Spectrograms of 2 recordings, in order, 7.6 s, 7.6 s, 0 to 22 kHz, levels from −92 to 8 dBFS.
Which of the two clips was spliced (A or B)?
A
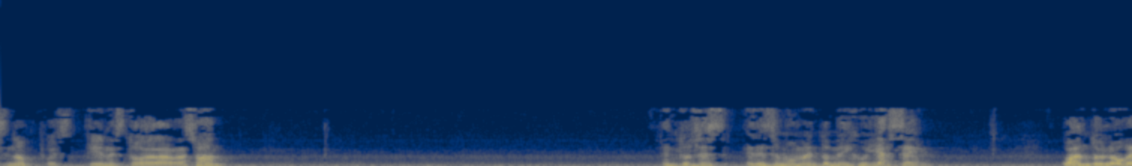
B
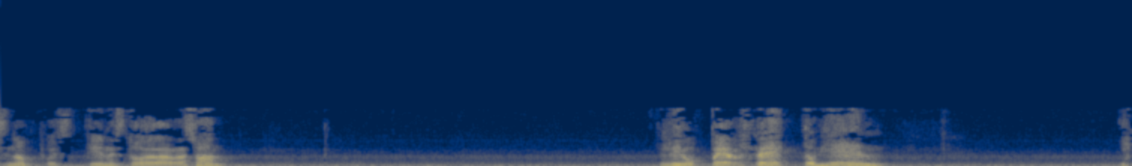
B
